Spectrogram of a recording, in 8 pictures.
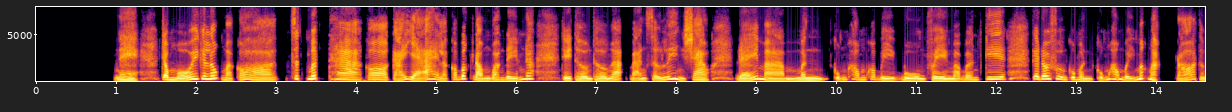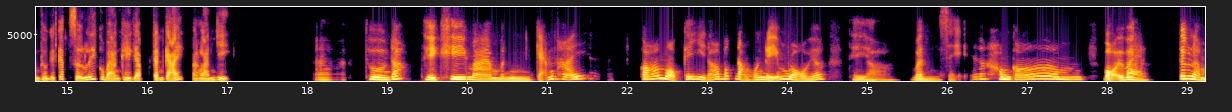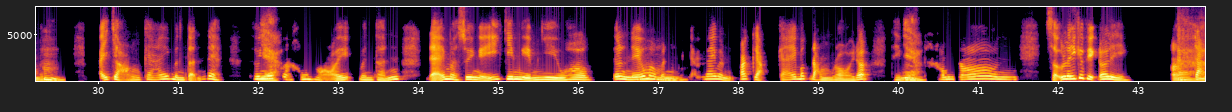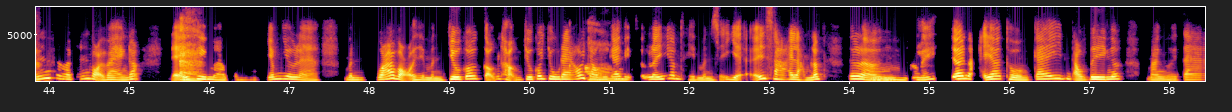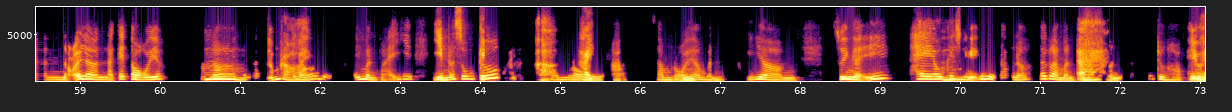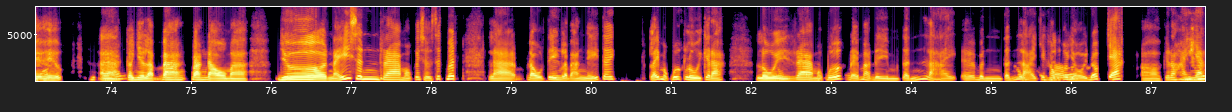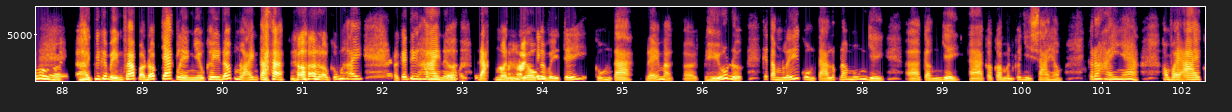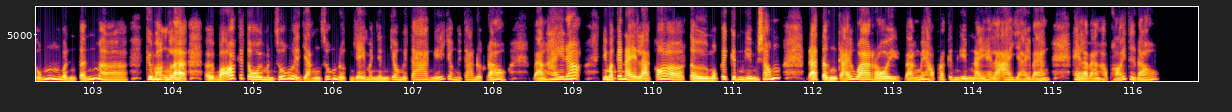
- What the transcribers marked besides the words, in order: "làm" said as "ừn"; tapping; other background noise; unintelligible speech; laughing while speaking: "Ờ"; laughing while speaking: "Đúng"; "người" said as "ừn"; laughing while speaking: "ta, đó"; unintelligible speech; "người" said as "ừn"; "người" said as "ừn"; laughing while speaking: "kêu bằng là"
- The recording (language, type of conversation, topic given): Vietnamese, podcast, Làm thế nào để bày tỏ ý kiến trái chiều mà vẫn tôn trọng?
